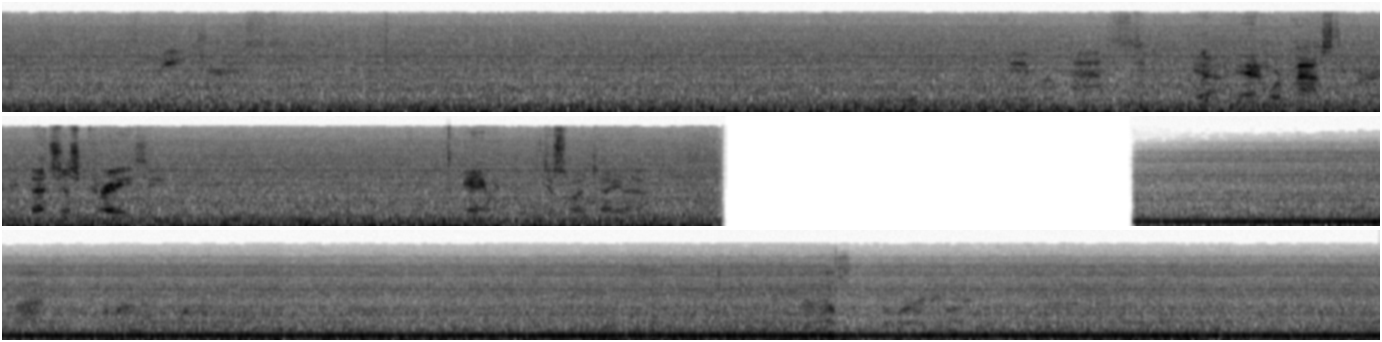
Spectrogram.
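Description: A truck engine rumbles steadily inside the cab.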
